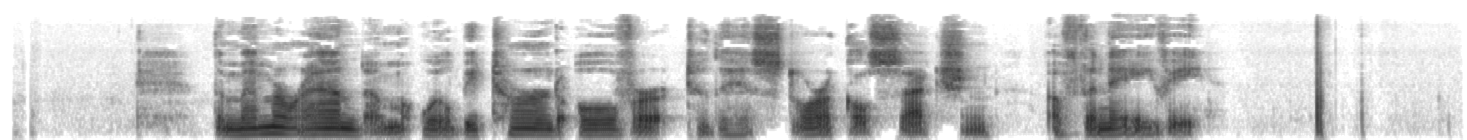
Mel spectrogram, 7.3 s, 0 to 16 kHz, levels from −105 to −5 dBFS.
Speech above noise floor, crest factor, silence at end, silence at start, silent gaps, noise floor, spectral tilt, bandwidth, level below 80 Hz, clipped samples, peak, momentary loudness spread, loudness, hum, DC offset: 49 dB; 22 dB; 0.7 s; 0.7 s; none; -78 dBFS; -4 dB/octave; 11 kHz; -72 dBFS; under 0.1%; -8 dBFS; 13 LU; -30 LUFS; none; under 0.1%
